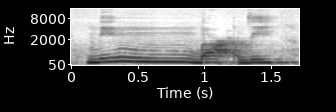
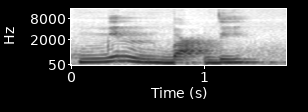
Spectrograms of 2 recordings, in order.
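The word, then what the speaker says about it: مِنْ بَعْدِ: Seperti contohnya mim ba'di. Jadi nun sukun bertemu dengan ba, ya, tapi kemudian menjadi ada huruf mimnya, mim ba'di, tidak dibaca min ba'di.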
